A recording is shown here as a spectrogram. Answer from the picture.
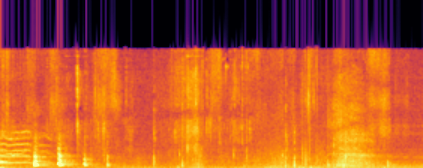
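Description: A man's high, wavering whine of disgust, trailing into a few short vocal bursts in the first second, then a soft breathy hiss about three seconds in.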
